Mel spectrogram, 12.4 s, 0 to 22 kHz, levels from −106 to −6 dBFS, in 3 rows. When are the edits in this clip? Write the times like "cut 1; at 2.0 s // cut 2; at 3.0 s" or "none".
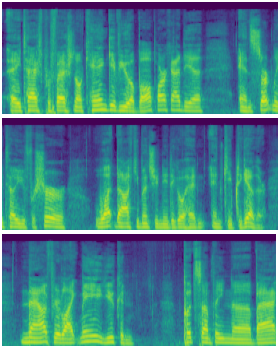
none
